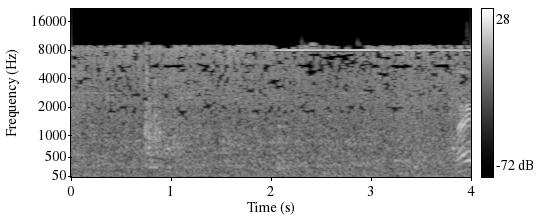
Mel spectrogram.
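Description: Steady running noise of a plug injection moulding machine and the factory floor around it, with no distinct strokes or rhythm.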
